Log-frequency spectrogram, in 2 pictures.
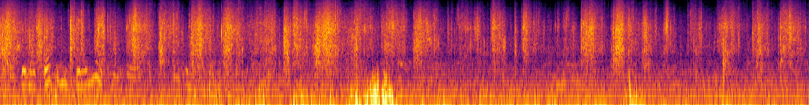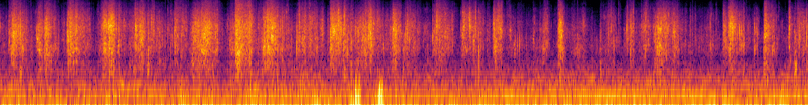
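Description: Dry leaves crunch and rustle underfoot at a steady walking pace.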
